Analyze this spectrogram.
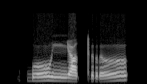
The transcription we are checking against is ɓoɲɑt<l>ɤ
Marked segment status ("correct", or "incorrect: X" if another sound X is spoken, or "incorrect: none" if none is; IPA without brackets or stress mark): incorrect: r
